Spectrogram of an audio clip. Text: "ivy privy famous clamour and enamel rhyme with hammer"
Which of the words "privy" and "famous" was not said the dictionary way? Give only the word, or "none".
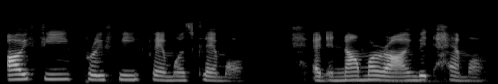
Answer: privy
